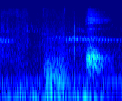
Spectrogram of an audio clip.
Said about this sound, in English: And just like that, we have a beautiful, roaring fire. Now this fire, this will keep going, well, if the log catches.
